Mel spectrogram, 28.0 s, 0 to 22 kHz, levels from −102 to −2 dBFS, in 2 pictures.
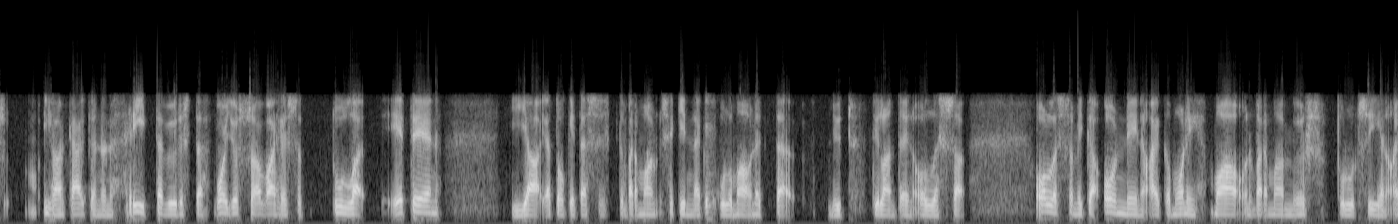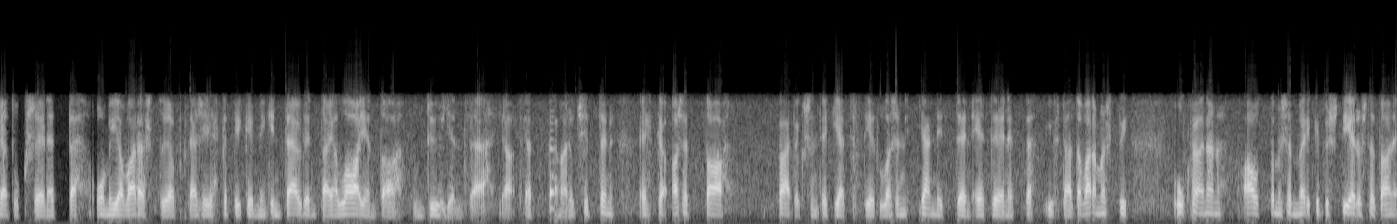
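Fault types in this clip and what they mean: lost AMR speech frames: Corrupted frames on the mobile link make the AMR-NB decoder cover the gap by replaying its last good pitch and vocal tract settings at falling gain, so speech smears into a brief warble and sags instead of cutting out. It happens three times: about 80 ms at 7.08 s after "tässä sitten varmaan sekin", fitting four 20 ms frames, and about 40 ms at 15.80 s and 19.50 s. Unlike a plain dropout, there is no abrupt silence or click.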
